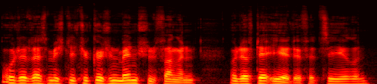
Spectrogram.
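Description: A man voicing a calm, resigned dolphin with a hoarse voice, speaking in a raised register. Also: mid-range voice, a little slow, voice pushed up, natural voice.

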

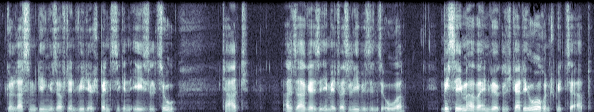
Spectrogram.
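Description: A man slowly reading a children's storybook aloud, addressing young listeners. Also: sits low, vocal fry, darkish tone. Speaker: narrator.

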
